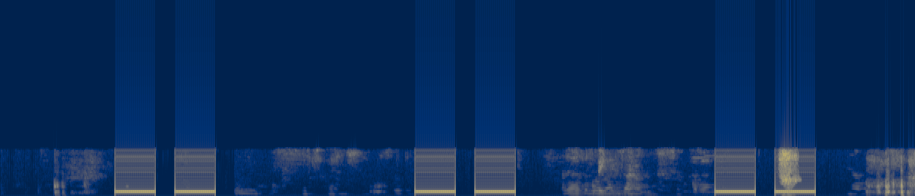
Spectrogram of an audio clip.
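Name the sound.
telephone ringing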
